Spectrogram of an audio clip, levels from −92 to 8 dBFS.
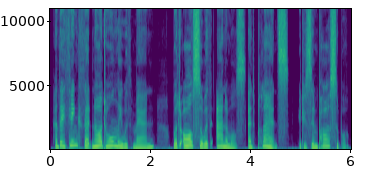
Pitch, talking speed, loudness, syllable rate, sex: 255 Hz, 170 wpm, -20 LUFS, 4.7 syllables/s, female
